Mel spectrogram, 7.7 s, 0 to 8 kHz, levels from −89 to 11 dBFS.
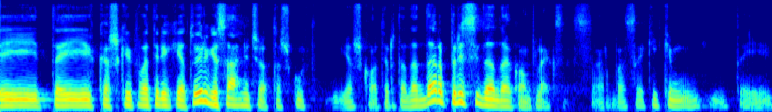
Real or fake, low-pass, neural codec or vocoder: real; 7.2 kHz; none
